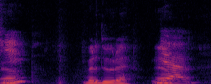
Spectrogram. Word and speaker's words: verdure: Verdure. Yeah, it's In cheap. Italian, you so- pronounce the E. Yeah. Oh, okay. Yeah, so yeah, I guess Verdure is my favorite.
